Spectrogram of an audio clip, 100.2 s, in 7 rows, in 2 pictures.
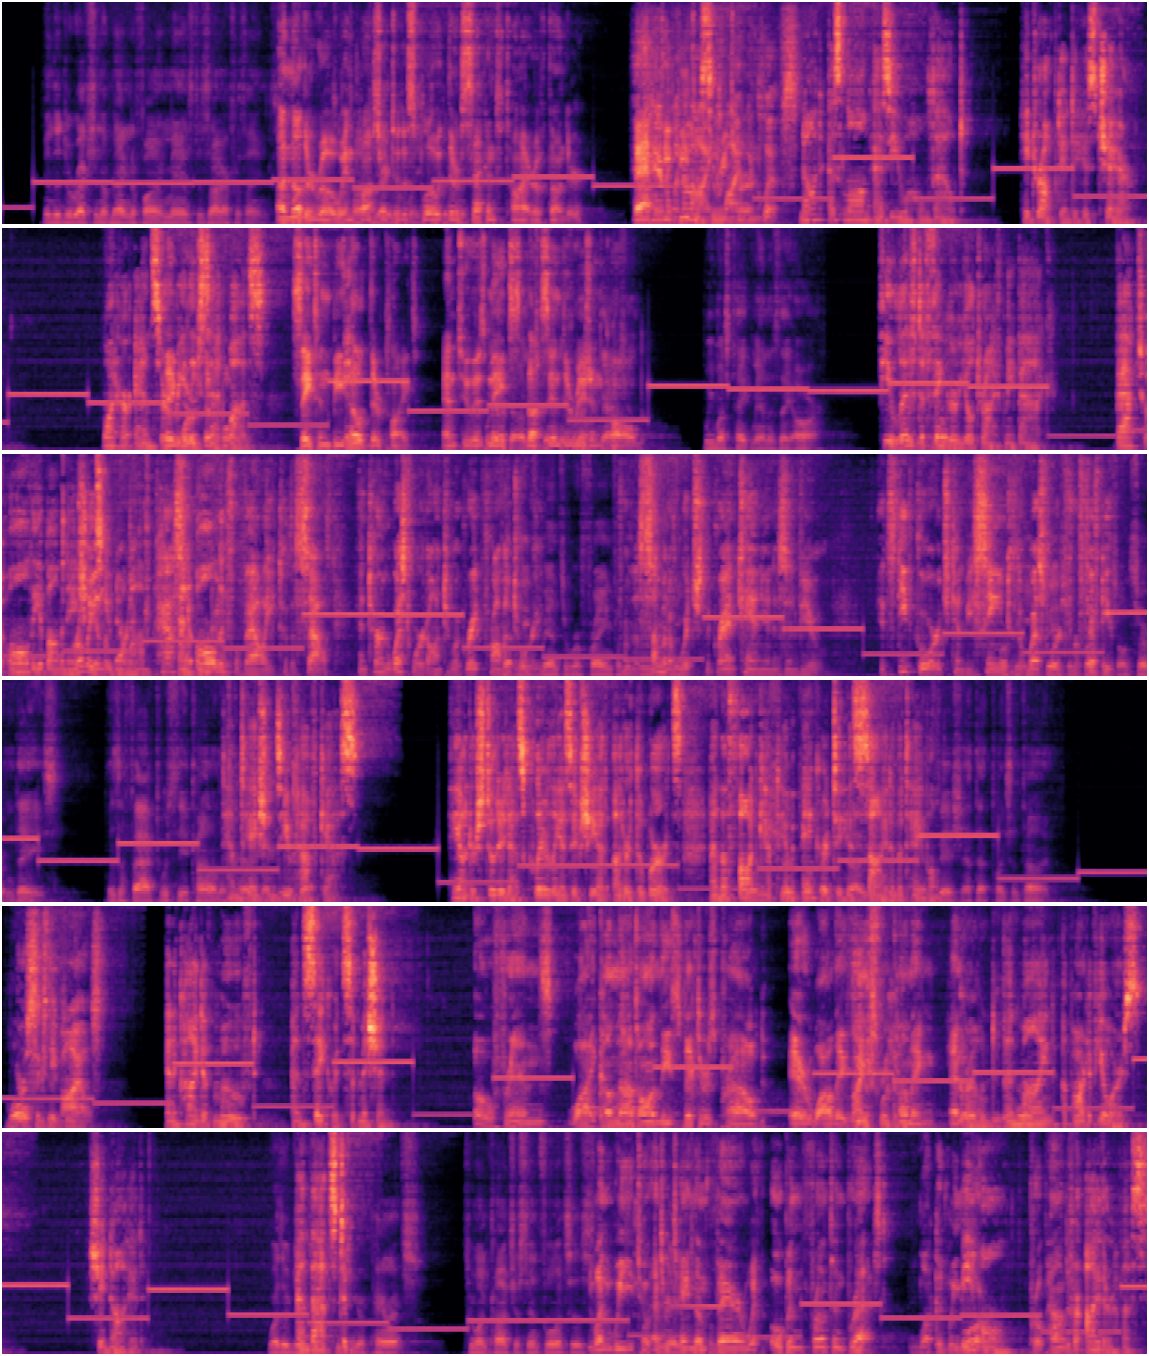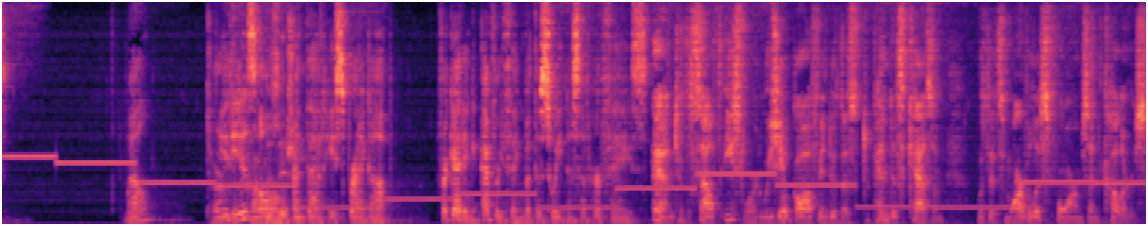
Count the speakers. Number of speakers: four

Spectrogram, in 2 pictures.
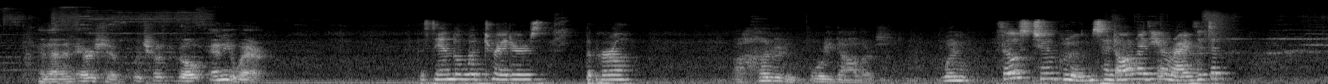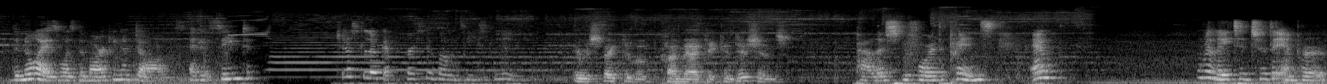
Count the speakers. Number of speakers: six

